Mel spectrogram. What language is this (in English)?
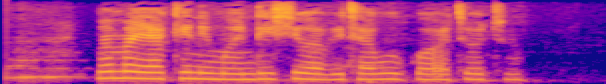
Swahili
